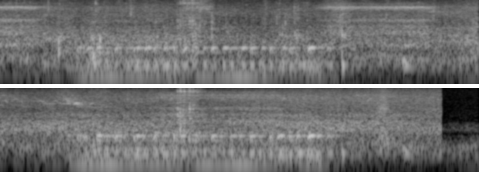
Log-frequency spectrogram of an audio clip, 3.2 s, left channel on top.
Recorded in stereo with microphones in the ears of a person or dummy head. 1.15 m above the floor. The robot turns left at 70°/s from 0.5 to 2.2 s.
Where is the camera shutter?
30° right (ahead or behind), 3.5 m; by 1.4 s 10° right (ahead or behind), 3.5 m.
